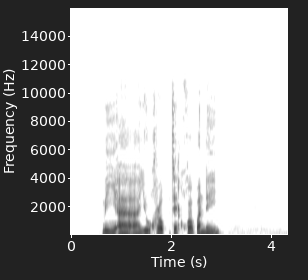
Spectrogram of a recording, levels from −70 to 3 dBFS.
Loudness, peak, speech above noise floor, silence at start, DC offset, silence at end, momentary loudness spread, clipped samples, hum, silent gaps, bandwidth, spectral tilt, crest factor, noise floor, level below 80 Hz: -24 LUFS; -2 dBFS; 49 dB; 0.6 s; under 0.1%; 1.4 s; 8 LU; under 0.1%; none; none; 11 kHz; -7 dB/octave; 24 dB; -72 dBFS; -64 dBFS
